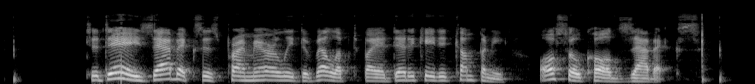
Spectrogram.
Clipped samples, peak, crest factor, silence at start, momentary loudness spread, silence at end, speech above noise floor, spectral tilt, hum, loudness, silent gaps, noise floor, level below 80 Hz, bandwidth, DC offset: under 0.1%; -2 dBFS; 18 dB; 0.15 s; 12 LU; 0.35 s; 62 dB; -4.5 dB/octave; none; -18 LUFS; none; -80 dBFS; -66 dBFS; 11.5 kHz; under 0.1%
